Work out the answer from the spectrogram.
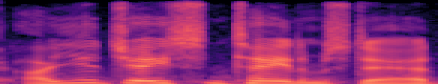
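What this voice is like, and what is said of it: Bad put-on Australian accent. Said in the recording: “that was a terrible Australian accent”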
